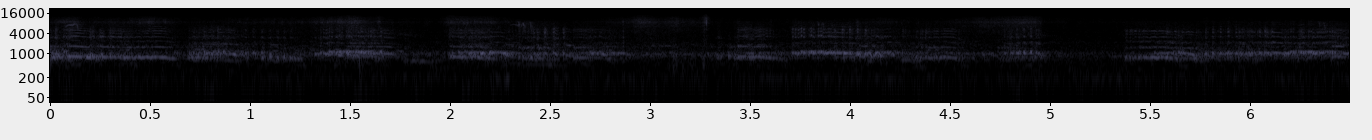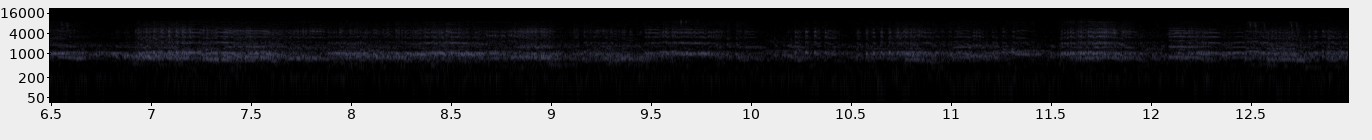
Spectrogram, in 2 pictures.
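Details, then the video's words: A flock of common cranes in the evening at sunset near Negast, flying toward the Bodden to roost for the night, calls without pause: loud rolling trumpet notes overlapping from many birds, faint hum behind. "Abend mit Schrei der Kraniche"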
